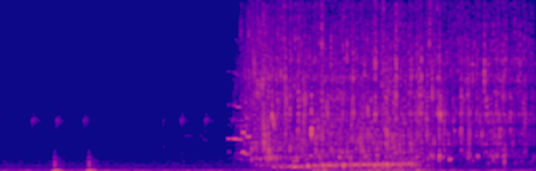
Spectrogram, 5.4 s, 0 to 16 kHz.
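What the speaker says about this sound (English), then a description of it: "We need to pour water on this" Water pouring onto plants in the Schedule 1 video game: two soft clicks, then a steady, gentle trickle that runs on to the end.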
